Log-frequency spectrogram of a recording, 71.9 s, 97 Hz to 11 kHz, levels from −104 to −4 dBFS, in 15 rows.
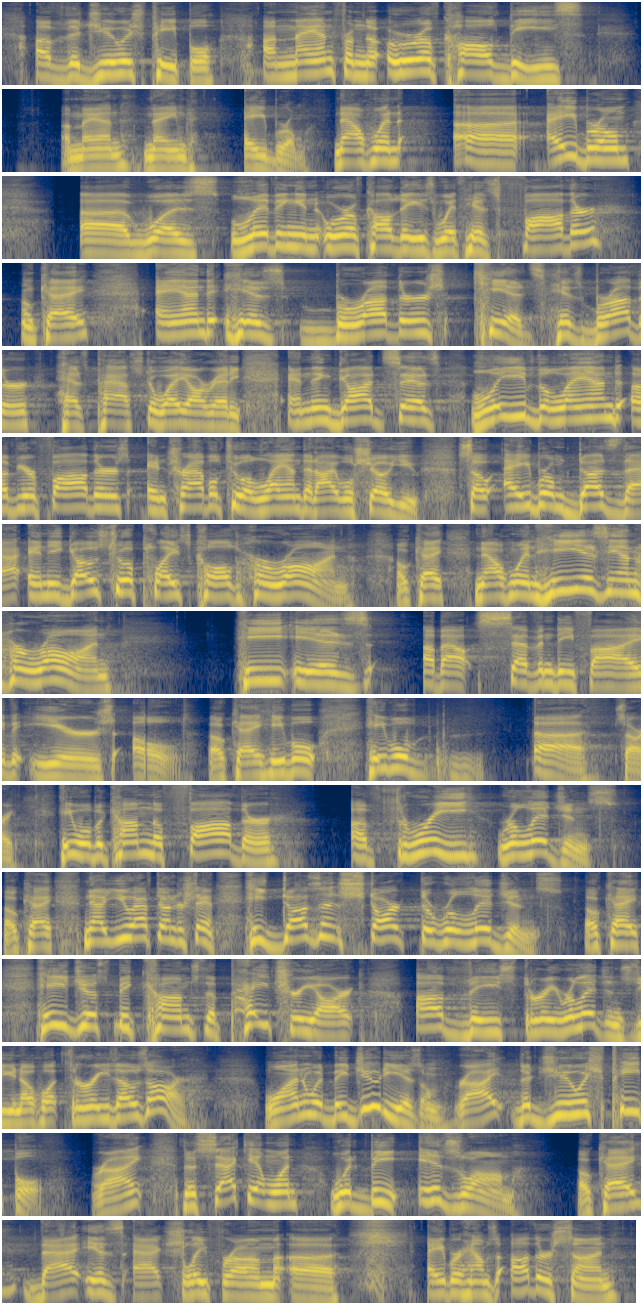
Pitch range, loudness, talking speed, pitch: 155-210 Hz, -18 LUFS, 125 wpm, 185 Hz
